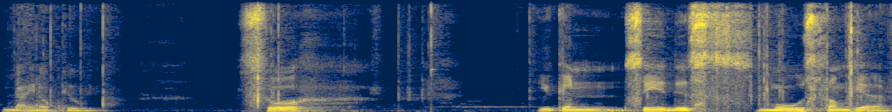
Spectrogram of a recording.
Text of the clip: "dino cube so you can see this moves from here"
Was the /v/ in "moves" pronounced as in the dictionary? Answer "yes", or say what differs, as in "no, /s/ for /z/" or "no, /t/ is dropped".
no, /v/ is dropped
